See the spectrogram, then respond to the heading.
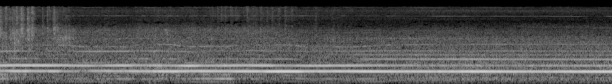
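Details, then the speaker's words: Old tip-salvaged Dyson Ball vacuum running: high, steady whistling whine above a faint low hum at constant pitch; motor sounds noisy and whiny, cause unknown, owner will try to refurbish or fix it. "I don't know what it is with the Dyson holds with old a Dyson balls but with wine and an awful lot the motor sounds whiny"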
